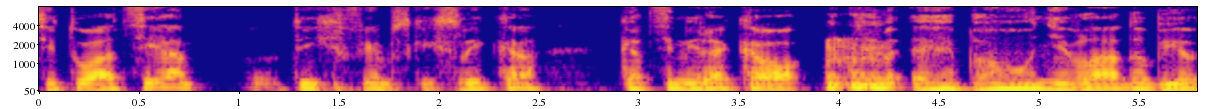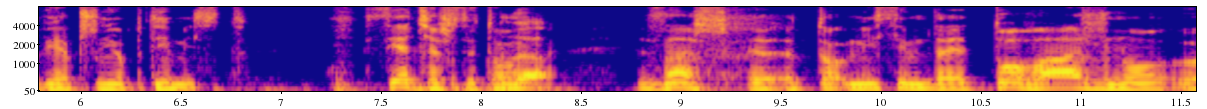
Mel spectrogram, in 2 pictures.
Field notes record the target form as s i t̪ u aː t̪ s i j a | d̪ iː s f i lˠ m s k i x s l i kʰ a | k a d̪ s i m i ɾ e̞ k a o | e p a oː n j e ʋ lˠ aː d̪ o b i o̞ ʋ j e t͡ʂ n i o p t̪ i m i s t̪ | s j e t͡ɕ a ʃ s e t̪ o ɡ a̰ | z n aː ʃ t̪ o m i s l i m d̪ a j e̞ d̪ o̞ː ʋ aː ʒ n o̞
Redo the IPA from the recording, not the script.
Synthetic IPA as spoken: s i t̪ u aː t̪ s i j a | t̪ iː x f i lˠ m s k i x s l i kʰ a | k a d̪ s i m i ɾ e̞ k a o | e p a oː n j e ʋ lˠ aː d̪ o b i o̞ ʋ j e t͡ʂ n i o p t̪ i m i s t̪ | s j e t͡ɕ a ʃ s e t̪ o ɡ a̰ | z n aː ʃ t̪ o m i s l i m d̪ a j e̞ t̪ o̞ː ʋ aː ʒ n o̞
